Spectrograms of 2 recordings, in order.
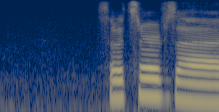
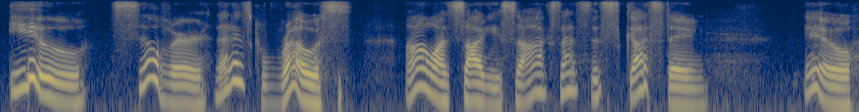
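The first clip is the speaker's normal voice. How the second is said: grossed-out disgust; 5 dB louder, slower than usual. Real, not acted. To Silver about soggy socks, loud grossed-out disgust. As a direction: recoil from something gross.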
